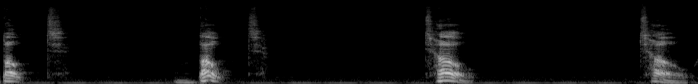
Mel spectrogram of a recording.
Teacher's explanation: Muy importante que la pronuncien correctamente como diptongo. O y no como la O en español.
